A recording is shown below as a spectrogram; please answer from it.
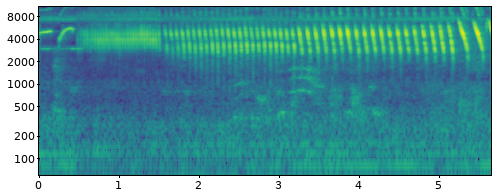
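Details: Canary lure song for teaching young canaries to sing: a brief whistle, a steady buzzing roll, then a long trill of clipped notes accelerating and growing louder, closing with sharp chips.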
